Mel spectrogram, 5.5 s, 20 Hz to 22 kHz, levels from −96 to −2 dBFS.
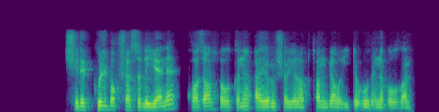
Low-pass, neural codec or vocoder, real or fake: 7.2 kHz; codec, 16 kHz, 1.1 kbps, Voila-Tokenizer; fake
